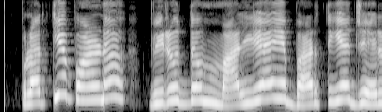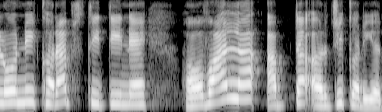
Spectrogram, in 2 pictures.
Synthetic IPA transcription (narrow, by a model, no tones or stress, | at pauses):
pɾət̪jəpəɾɳə | ʋiɾud̪ʱːəmaljaebʱaɾt̪ijəd͡ʒelonikʰəɾabst̪ʰit̪ine | ɦəʋalaap̚t̪aʔəɾd͡ʒikəɾiɦət̪i̥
